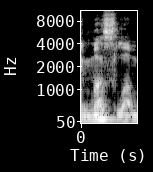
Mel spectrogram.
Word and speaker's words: Muslim: That, like, today we say Muslim, but back then they said Moslem with an O instead of a U.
